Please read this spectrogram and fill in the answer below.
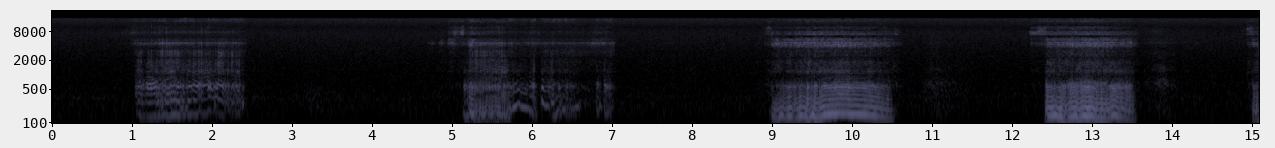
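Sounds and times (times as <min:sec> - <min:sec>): dog snoring: 0:01.0 - 0:02.5, 0:04.8 - 0:07.1, 0:08.9 - 0:10.7, 0:12.2 - 0:13.9.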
